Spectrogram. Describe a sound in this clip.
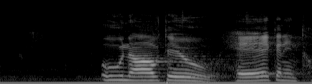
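A man chants in a sung voice.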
